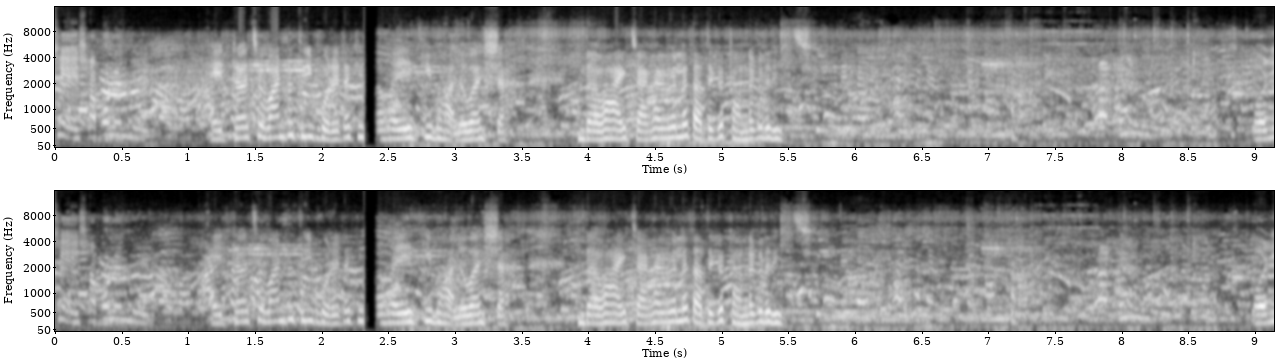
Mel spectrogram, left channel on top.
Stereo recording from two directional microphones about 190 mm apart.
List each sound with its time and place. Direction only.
0.0 s chatter: 25° right (ahead or behind)
1.1 s a woman's voice: 5° left (ahead or behind); by 5.6 s 15° right (ahead or behind)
